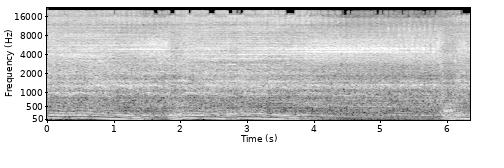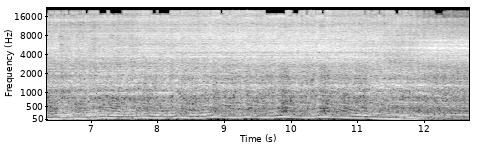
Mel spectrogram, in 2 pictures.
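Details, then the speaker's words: Suzuki Samurai after replacing fuel pressure regulator (old one's vacuum line browned, hard warm starting), fully warmed, thermostat open: catches readily, steady warm idle, slight pitch wander with throttle blips, no knocks; improved throttle response, normal warm idle. "okay the engine is all warmed up the thermostat is open it it catches"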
